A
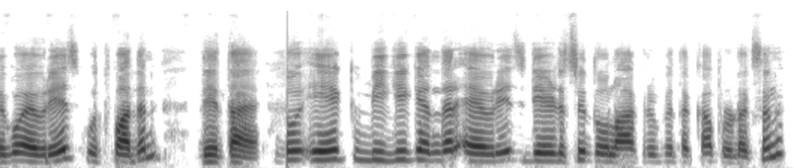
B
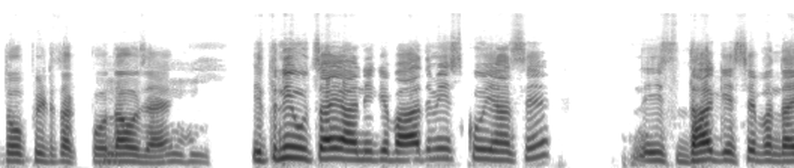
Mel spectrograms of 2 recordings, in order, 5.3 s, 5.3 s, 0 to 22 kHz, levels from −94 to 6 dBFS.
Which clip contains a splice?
A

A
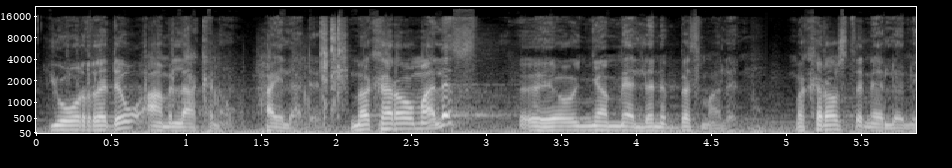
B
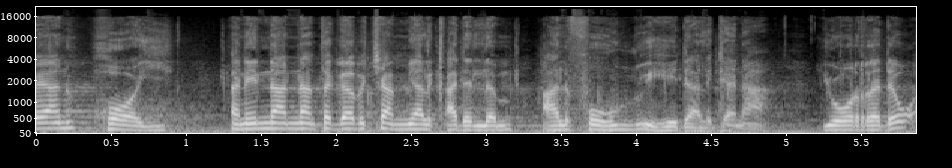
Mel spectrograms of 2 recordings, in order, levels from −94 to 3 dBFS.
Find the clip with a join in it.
A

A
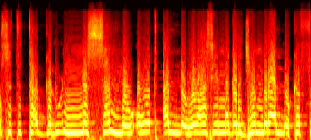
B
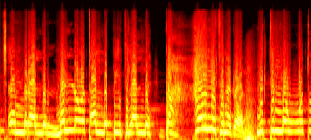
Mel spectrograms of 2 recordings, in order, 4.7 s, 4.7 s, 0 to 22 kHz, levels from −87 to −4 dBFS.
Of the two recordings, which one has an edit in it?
B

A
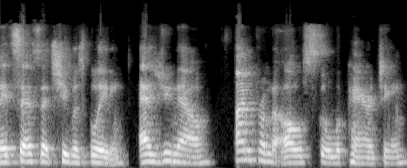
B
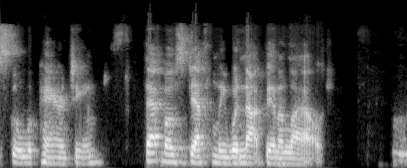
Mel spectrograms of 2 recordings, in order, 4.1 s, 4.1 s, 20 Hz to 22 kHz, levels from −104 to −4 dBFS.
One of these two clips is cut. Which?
A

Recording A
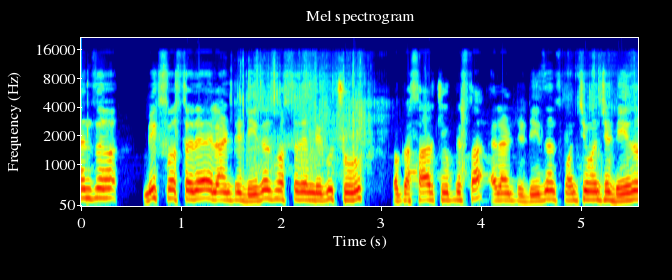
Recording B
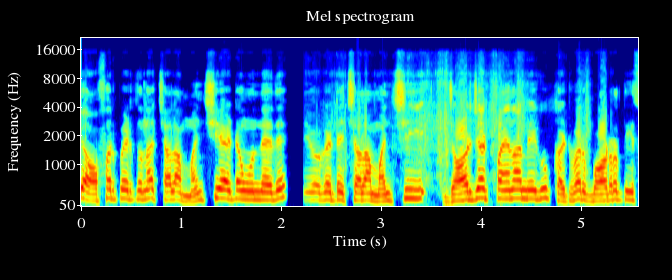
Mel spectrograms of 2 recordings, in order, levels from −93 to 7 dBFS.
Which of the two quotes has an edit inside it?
B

